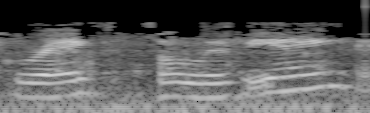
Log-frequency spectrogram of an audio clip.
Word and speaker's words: Greg Olivier: And with that, I would like to welcome Greg Olivier. Am I saying that right? – You said that perfect.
